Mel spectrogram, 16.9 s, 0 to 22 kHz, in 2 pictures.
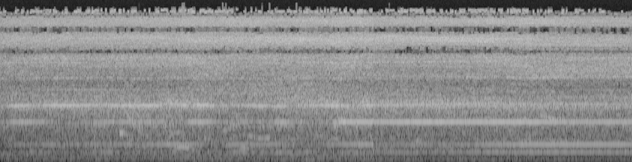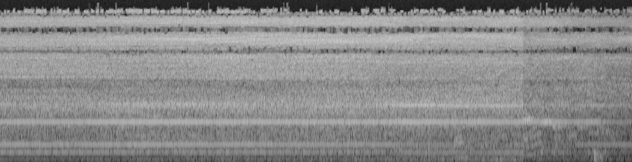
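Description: A Tineco iFloor 3 Breeze cordless floor vacuum and washer runs with a steady motor hum and high whine, constant and close throughout, with faint talk underneath.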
